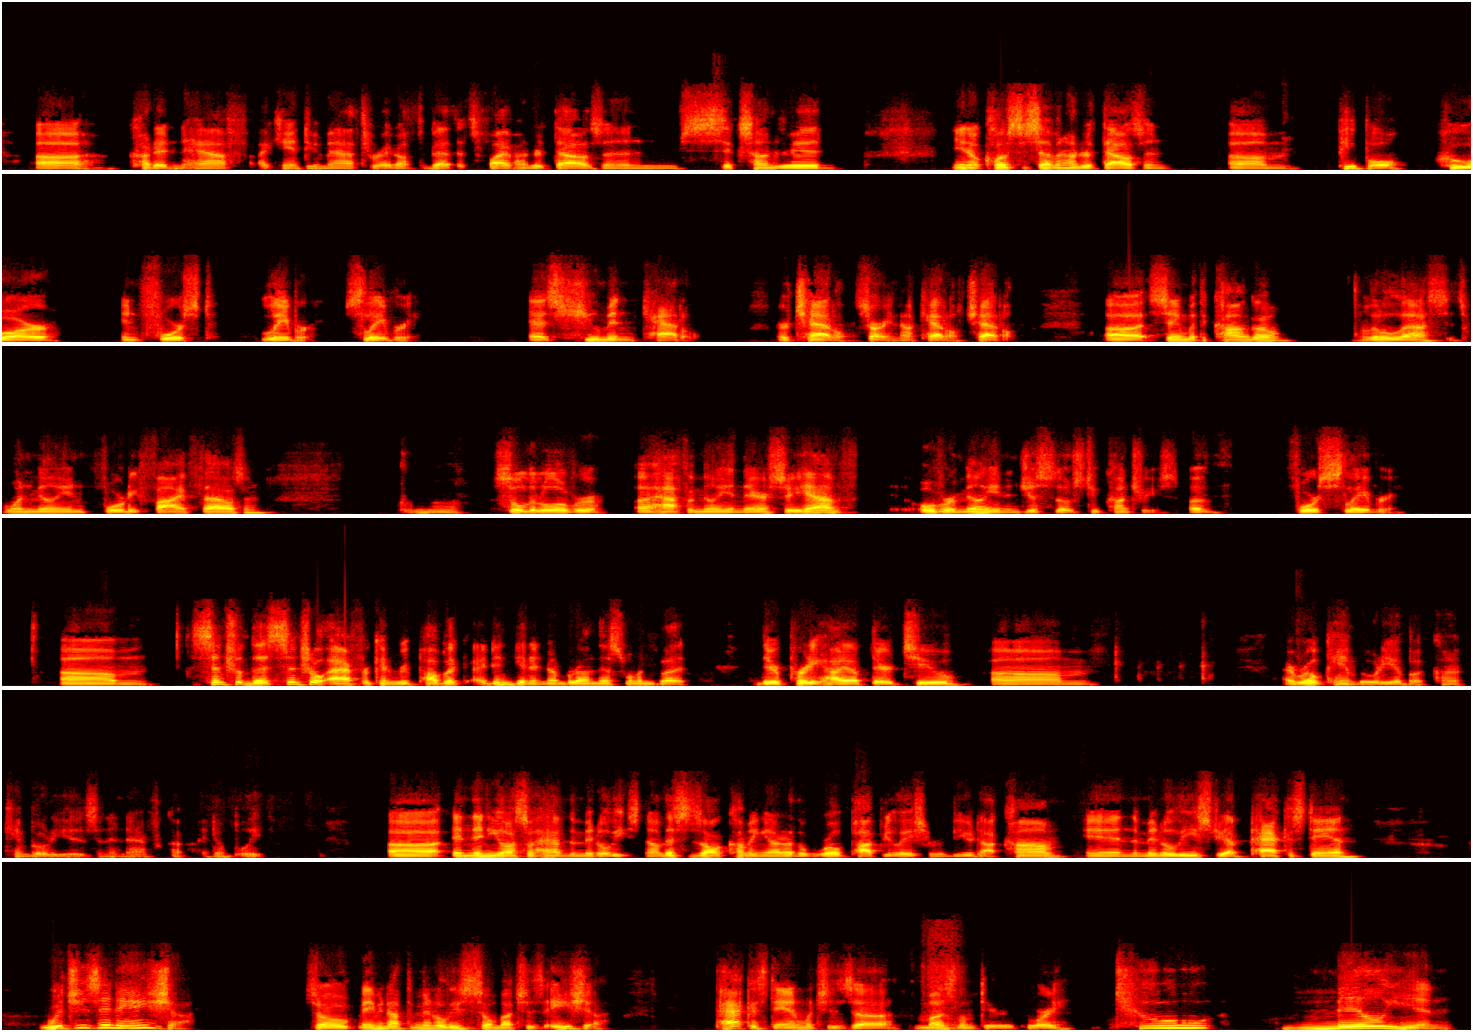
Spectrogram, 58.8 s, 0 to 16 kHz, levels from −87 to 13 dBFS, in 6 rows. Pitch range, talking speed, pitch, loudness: 110-140 Hz, 155 wpm, 125 Hz, -17 LUFS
